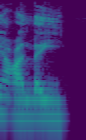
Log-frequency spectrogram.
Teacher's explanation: لام پر یا لین ہے تو ہم اس کو جلد پڑھیں گے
